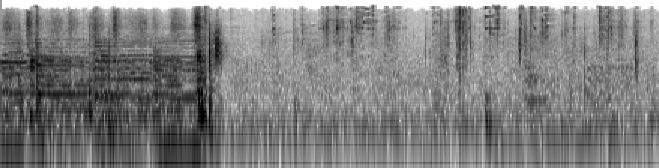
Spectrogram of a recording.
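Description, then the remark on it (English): A steady low hum gives way to a single solid thunk as a blue car door shuts in a school parking lot, followed by quieter scattered clicks and a faint jingle, like keys. “And closes the blue car door.”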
